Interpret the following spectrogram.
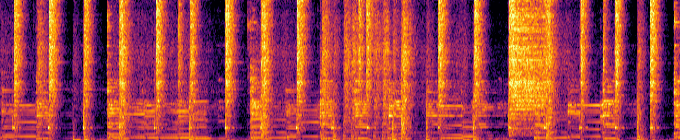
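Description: Acoustic drum kit (Yamaha Recording Custom shells, Tama snare, Meinl Byzance cymbals) played in a steady groove of bass drum, snare and cymbals, over a pop backing track with guitar. It is recorded through a phone's microphone.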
